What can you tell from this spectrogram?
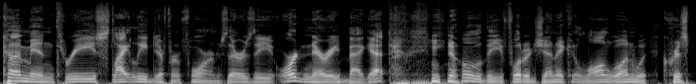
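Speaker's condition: No condition

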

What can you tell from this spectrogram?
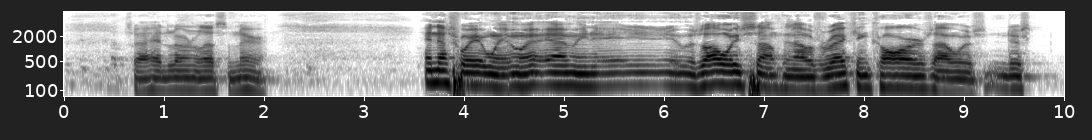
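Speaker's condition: Parkinson's

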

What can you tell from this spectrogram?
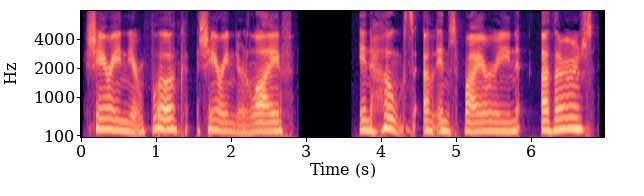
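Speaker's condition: ALS; als onset in hand at 38, thumb-forefinger muscle loss, very little hand strength, very slow progression; body changing with disease, described as dying; still able to swallow and eat without choking, feeding tube not yet used

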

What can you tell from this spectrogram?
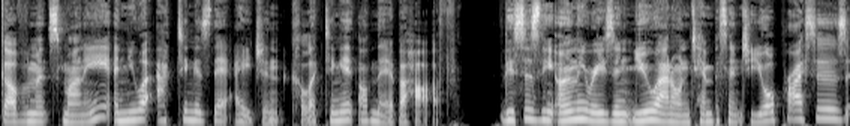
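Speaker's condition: No condition

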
